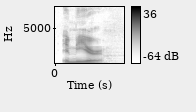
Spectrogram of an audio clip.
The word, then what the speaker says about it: Ymr: Ymir. – Okay, it's Y-M-R. – Y-M-R.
